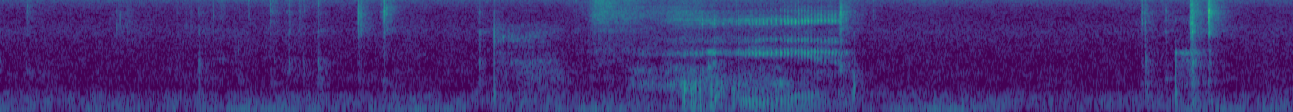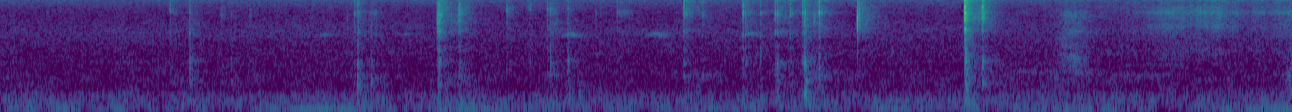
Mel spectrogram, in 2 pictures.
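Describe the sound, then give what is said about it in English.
Typing on a computer keyboard: soft key clicks in an uneven, stop-start pace, with a voice speaking briefly over them. “Actually, I got it. Maybe I can type it in.”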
